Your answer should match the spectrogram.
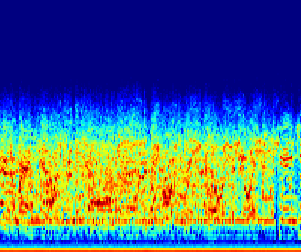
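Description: Voices coming through a CB radio receiver, speech over the air that stays hard to make out, with a steady low tone under it that stops near the end.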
